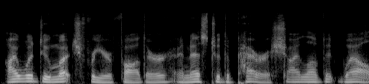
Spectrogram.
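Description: A short concealed packet loss begins at 0.79 s and runs to 0.95 s, with two more inside it at 0.84 to 0.88 s and 0.88 to 0.93 s. Each time about 20 ms of audio, which fits one lost Opus frame, missed the decoder. The receiver patched each gap with 22, 28 and 22 ms of extrapolated sound and dropped 9 ms during the first recovery. The result is a brief smeared wobble in the speech, over the 12 kHz call bandwidth.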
